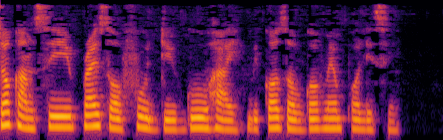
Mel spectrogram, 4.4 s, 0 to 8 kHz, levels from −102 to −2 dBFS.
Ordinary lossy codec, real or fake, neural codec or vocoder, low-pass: MP3, 32 kbps; real; none; 7.2 kHz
